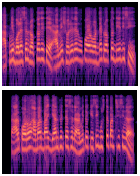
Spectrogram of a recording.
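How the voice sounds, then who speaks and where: Casting: man to play excitable, fretting young cartoon man, very high altered voice, gabbling pace, dry sound. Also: racing, no echo, full character voice. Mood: anxious, pleading. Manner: pleading, exclaiming, questioning. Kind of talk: comedy cartoon dub.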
